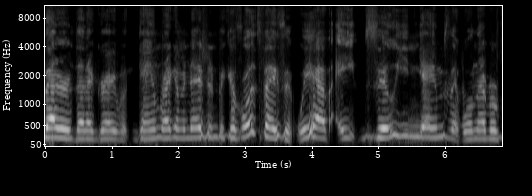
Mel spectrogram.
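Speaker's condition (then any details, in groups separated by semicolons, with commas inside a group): Cerebral palsy; voice always shot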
